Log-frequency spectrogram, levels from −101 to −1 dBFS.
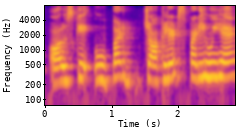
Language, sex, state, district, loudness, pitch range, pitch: Hindi, female, Bihar, Samastipur, -14 LUFS, 240-285 Hz, 275 Hz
